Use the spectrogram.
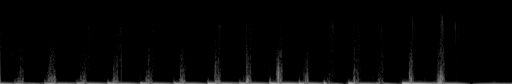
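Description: A metal ear-pick scratches inside the canal of a binaural microphone's silicone ear, making a rapid, irregular run of close, muffled scraping strokes. Each stroke is a deep, booming rub with brief bright edges, and there is a faint steady hum underneath.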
